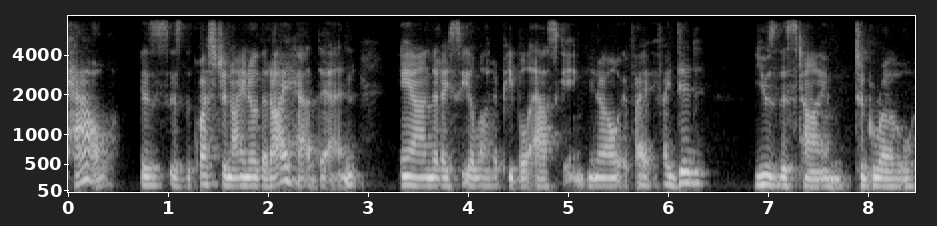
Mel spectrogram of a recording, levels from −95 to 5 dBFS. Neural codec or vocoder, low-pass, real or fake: vocoder, 22.05 kHz, 80 mel bands, Vocos; 7.2 kHz; fake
